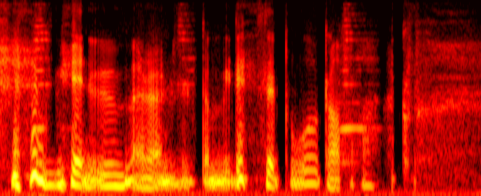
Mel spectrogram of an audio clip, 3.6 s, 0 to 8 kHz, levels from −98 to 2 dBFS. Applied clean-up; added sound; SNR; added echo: neural diffusion model UNIVERSE++.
